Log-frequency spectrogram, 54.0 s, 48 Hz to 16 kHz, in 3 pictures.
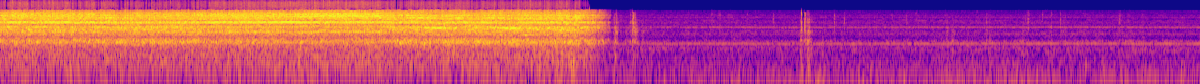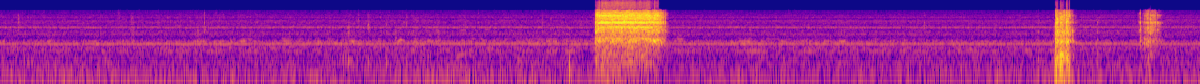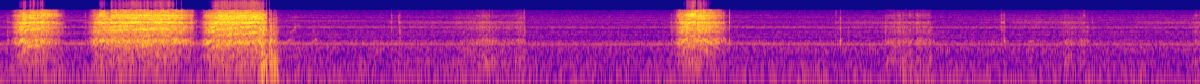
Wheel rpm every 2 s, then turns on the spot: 230, 230, 230, 210, 100, 0, 0, 0, 0, 0, 0, 0, 0, 110, 20, 0, 0, 0, 60, 150, 30, 10, 0, 20, 10, 0, 0.
42-44 48-50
